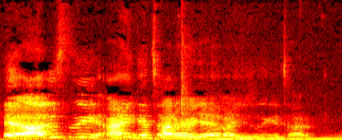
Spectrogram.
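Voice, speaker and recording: A woman's voice: high voice, sing-song, very fast, sharp tone. A young woman co-hosting a casual podcast chat, joking and playful in a slangy way. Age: young adult. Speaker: podcast co-host. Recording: distant mic with faint noise.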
